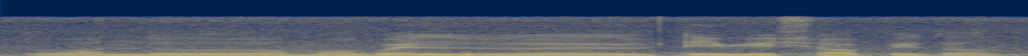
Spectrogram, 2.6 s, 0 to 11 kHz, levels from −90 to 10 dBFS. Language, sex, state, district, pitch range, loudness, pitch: Kannada, male, Karnataka, Raichur, 125-130 Hz, -14 LUFS, 125 Hz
